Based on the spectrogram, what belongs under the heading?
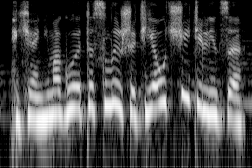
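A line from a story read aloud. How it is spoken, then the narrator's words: Shout. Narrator (Russian): закричала мадам Алексеева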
